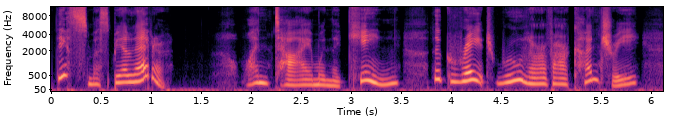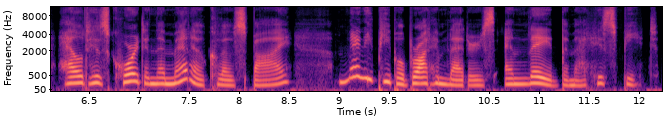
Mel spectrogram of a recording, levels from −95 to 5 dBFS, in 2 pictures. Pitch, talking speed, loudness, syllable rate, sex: 220 Hz, 170 wpm, -20 LUFS, 4.4 syllables/s, female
